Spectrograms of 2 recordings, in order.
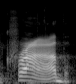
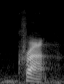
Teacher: When I talk about length issues, I'm talking about my ex-student who didn't differentiate between crab with a long A and crap with a short one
